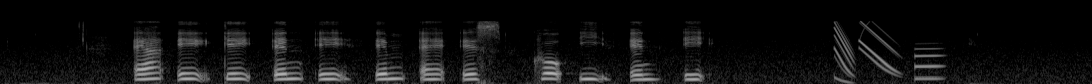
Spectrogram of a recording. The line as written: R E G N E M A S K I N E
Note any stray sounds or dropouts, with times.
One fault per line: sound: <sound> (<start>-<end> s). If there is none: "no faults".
sound: chirp (8.3-9.5 s)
